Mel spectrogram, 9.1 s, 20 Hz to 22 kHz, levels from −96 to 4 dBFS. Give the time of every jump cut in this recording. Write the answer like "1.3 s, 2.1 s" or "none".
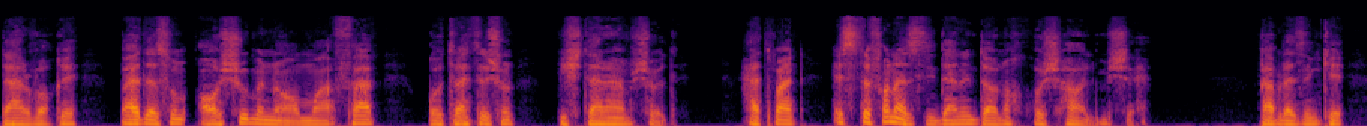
4.8 s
